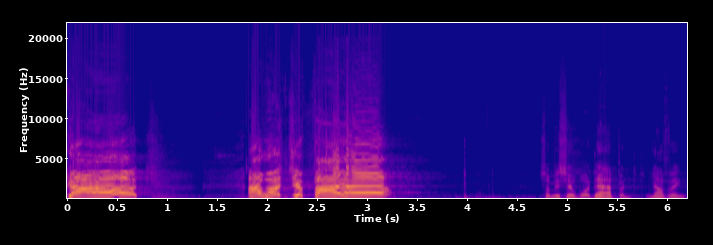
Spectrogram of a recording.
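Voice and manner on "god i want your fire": very high, very loud, slow, drawn-out desperate shout. Retelling crying out to god in desperation, retelling a desperate shout. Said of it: "I started shouting at the top of my voice".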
